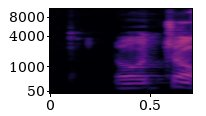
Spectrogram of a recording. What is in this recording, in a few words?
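"locok", Malay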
